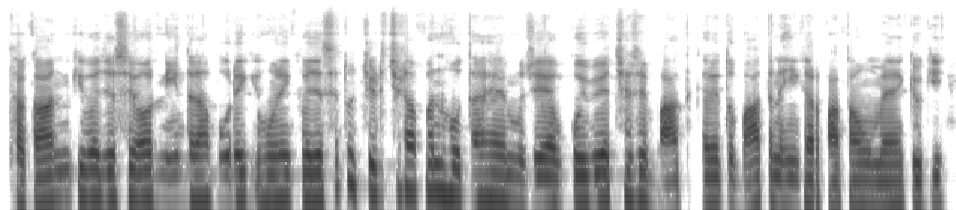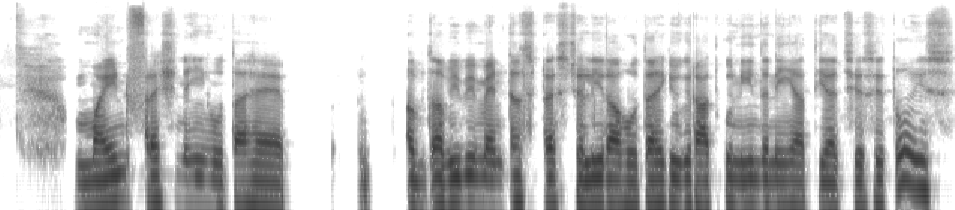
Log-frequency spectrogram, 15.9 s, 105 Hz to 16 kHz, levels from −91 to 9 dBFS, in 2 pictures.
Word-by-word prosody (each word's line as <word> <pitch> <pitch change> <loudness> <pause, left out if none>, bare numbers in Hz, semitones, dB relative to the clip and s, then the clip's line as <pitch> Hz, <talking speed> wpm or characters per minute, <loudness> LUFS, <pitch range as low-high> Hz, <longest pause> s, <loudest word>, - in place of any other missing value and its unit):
थकान 125 +4 +2
की 140 - 0
वज़ह 135 -1 +2
से 135 +2 -2
और 135 0 +2
नींद 125 +1 -5
न 130 0 +2
पूरे 130 +1 +1 0.2
होने 125 +1 +1
की 130 +1 -2
वज़ह 130 0 +5
से 175 - -9
तो 200 - -2
चिड़चिड़ापन 160 +1 0
होता 135 -2 -1
है 130 -1 +1
मुझे 120 0 0
अब 115 - +1
कोई 125 -1 +4
भी 130 +1 +2
अच्छे 130 0 -2
से 135 -1 0
बात 110 -1 0
करे 120 0 0
तो 120 - -3
बात 115 +1 +1
नहीं 115 -1 -1
कर 115 -1 +1
पाता 105 +1 +1
हूँ 110 0 0
मैं 105 0 0
क्योंकि 115 +2 -3 0.8
माइंड 110 +5 +2
फ्रेश 120 -1 -1
नहीं 120 0 -2
होता 110 0 0
है। 105 -1 +2 1.1
अब 105 -2 -1
अभी 115 0 +4
भी 125 0 +2
मेंटल 115 +1 0
स्ट्रेस 115 0 -1
चल 110 -1 +2
ही 115 - +5
रहा 115 -1 +5
होता 105 +1 +1
है 110 - +2
क्योंकि 115 -1 +1
रात 105 -1 +2
को 120 - -1
नींद 115 +1 -1
नहीं 110 0 -1
आती 105 +1 -2
है 105 - +3
अच्छे 105 +1 -3
से 115 +2 -3
तो 200 +2 +2
इस 175 -2 0
120 Hz, 220 wpm, -22 LUFS, 110-130 Hz, 1.1 s, वज़ह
